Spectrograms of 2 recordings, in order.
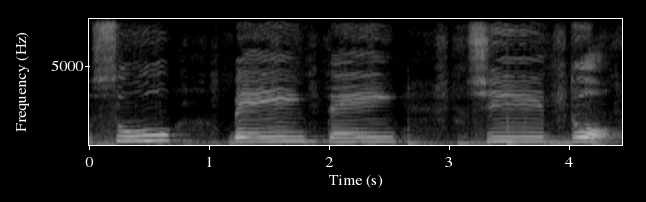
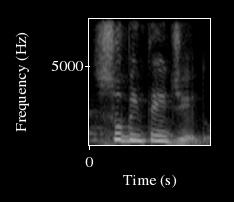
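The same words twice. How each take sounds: First: "Subentendido" very slowly as su, ben, ten, di, do; syllable by syllable. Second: Said in the usual way. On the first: Shown as a demonstration. Teacher writing the word alongside, very slow stretched syllables. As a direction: draw out every syllable of "Subentendido". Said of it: "Vou colocar aqui do ladinho". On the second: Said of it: "Vamos ver o subentendido?".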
